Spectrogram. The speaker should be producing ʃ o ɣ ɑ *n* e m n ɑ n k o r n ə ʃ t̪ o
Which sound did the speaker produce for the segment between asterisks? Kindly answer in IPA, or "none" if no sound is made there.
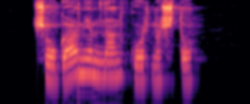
m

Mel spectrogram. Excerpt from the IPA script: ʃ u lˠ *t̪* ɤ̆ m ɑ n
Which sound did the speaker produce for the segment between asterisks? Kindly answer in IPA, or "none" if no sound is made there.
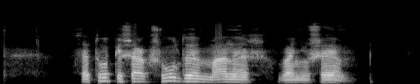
d̪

